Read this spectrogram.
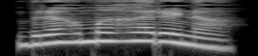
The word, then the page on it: ಬ್ರಹ್ಮಹರಣ: Kannada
